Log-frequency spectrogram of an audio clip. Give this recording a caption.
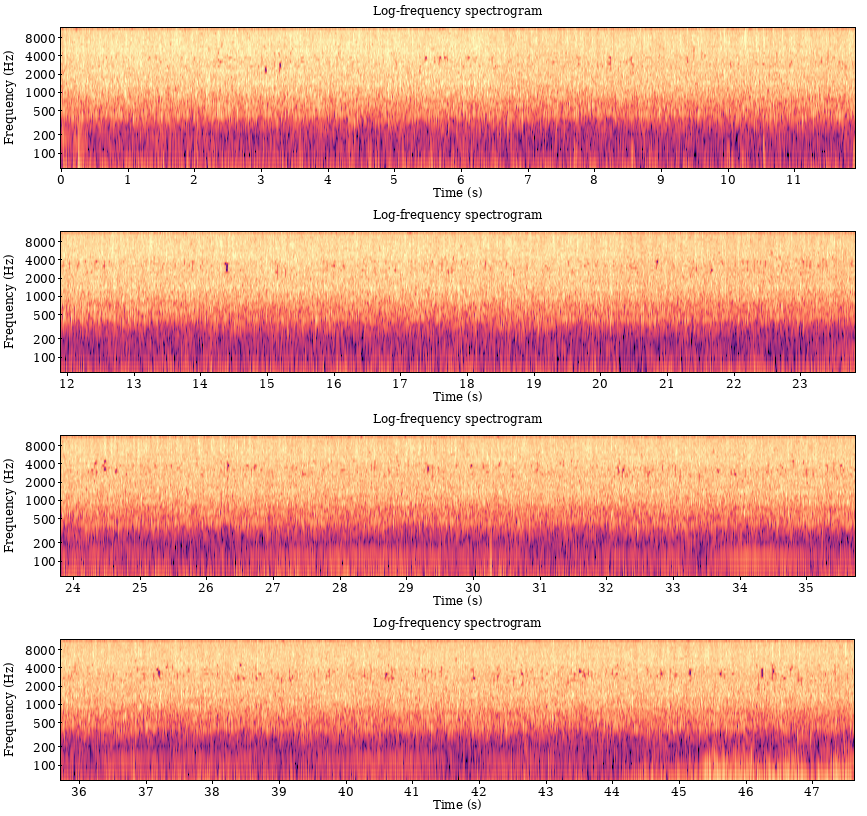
lost maples waterfall
water, hill-country, forest, gushing, texas, waterfall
